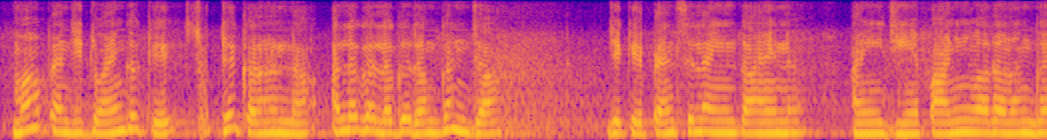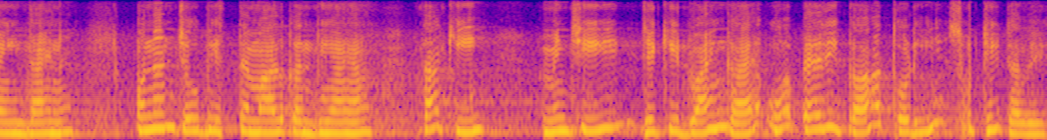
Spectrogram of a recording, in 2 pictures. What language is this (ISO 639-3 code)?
snd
